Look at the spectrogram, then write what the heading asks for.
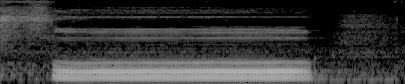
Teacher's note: فا پہ واو مدہ ہو رہا ہے کیونکہ واو ساکن سے پہلے پیش ہے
